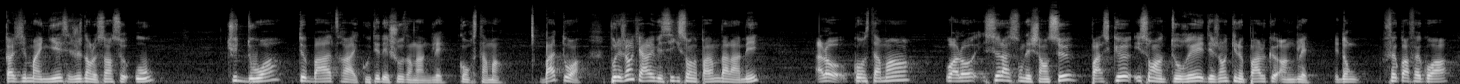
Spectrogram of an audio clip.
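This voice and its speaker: A man's voice: medium pitch, a little fast. Man giving casual advice into a phone. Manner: animated, repeats himself for emphasis. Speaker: English coach.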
